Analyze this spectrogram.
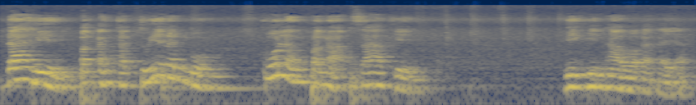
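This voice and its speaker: A man's voice: fairly high pitch, animated, slow pace, mellow. A man preaching a sermon, talking conversationally and asking the congregation questions. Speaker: pastor. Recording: echoey hall, distant mic, faint noise.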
